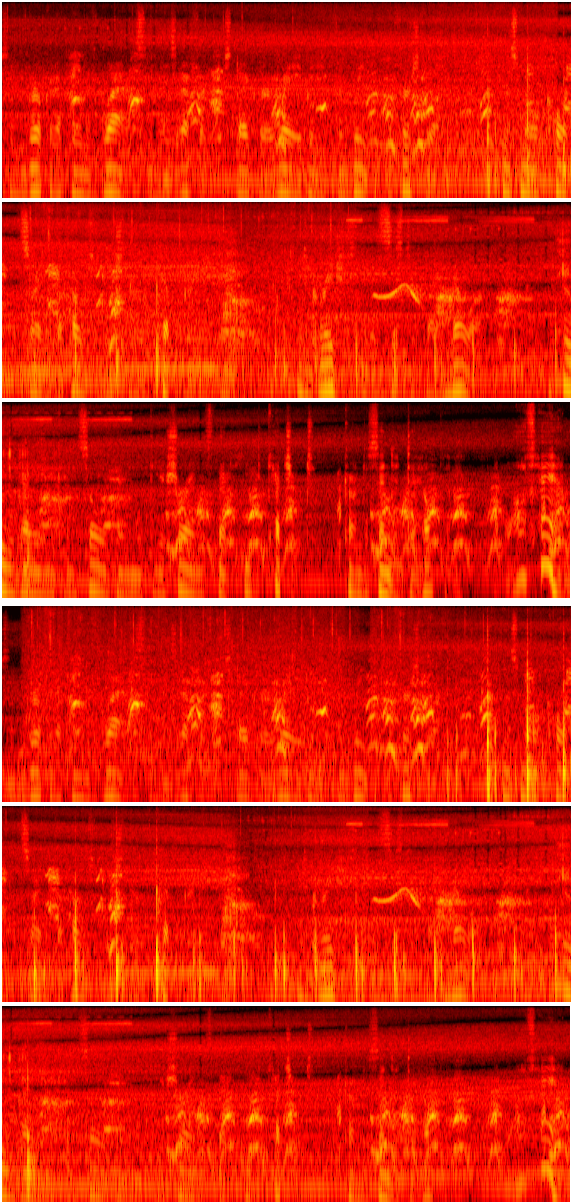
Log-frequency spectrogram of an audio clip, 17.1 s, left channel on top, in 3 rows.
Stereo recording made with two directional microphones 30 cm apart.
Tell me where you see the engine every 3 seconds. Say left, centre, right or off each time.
left, left, centre, right, right, right.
